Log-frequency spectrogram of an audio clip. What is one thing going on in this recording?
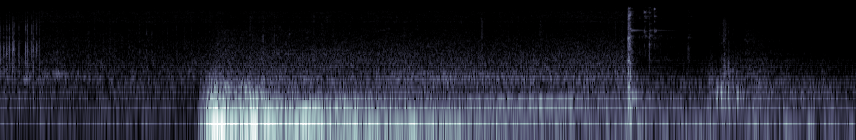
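A deep boom rumbles and slowly fades.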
